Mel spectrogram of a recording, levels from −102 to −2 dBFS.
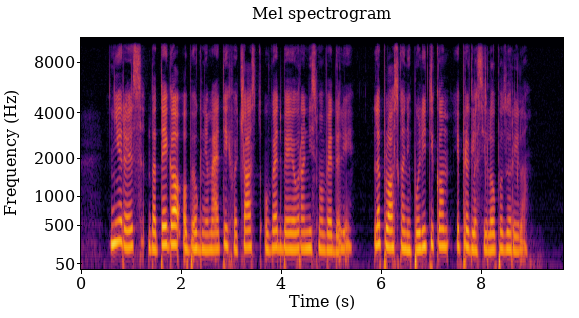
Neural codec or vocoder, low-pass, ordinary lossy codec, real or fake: none; 9.9 kHz; none; real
